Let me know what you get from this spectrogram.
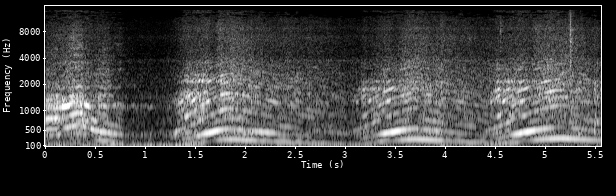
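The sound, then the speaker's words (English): A Ferrari sports car engine revs hard and accelerates, its pitch climbing and dropping in repeated surges as it runs up through the gears, loud, with no voices. “Nice car. What's the retail on one of those? More than you can afford, pal. Ferrari.”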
